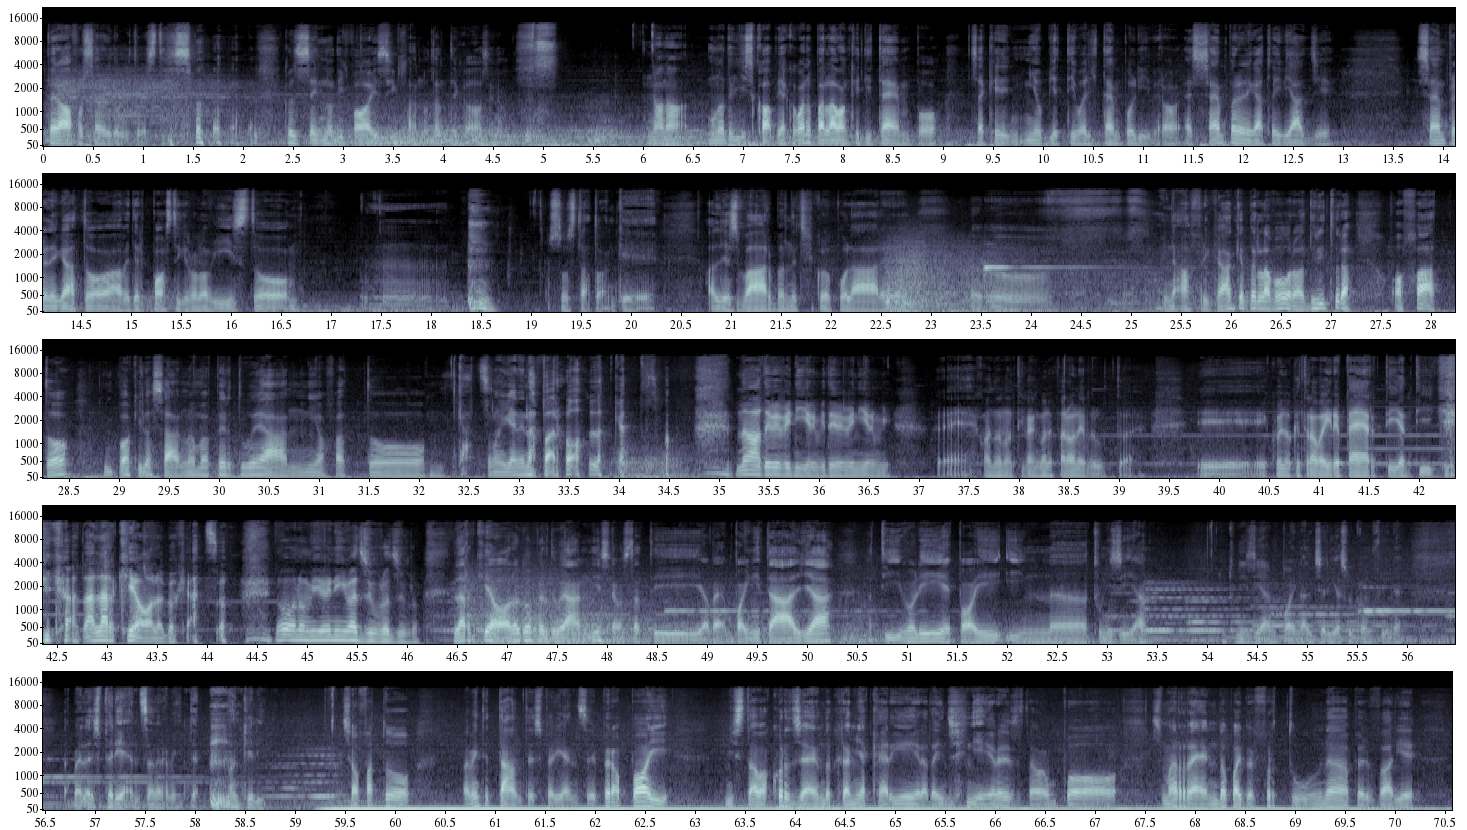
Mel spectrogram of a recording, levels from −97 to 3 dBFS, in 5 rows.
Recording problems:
background music; loud; throughout; 5 dB below the speech
rain or running water; noticeable; throughout; 15 dB below the speech

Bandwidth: 13.5 kHz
